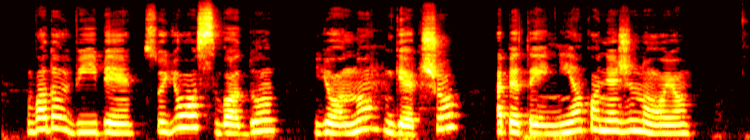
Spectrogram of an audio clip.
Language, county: Lithuanian, Panevėžys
